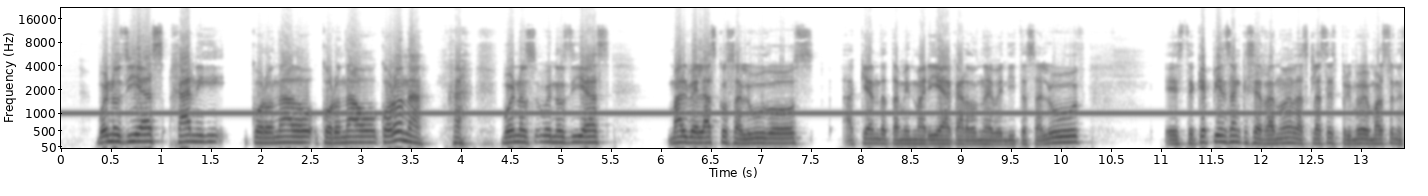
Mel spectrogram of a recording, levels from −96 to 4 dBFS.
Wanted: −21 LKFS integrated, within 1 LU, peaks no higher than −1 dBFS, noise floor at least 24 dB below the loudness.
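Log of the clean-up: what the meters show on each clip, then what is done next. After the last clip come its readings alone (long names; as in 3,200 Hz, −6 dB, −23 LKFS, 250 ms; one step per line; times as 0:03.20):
share of clipped samples 1.4%; peaks flattened at −20.0 dBFS; interfering tone 1,000 Hz; level of the tone −37 dBFS; integrated loudness −29.0 LKFS; sample peak −20.0 dBFS; target loudness −21.0 LKFS
→ clipped peaks rebuilt −20 dBFS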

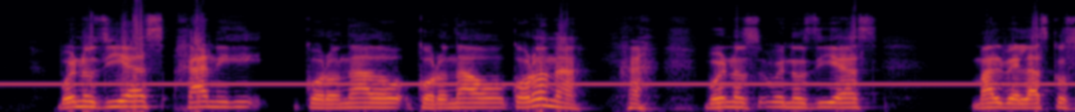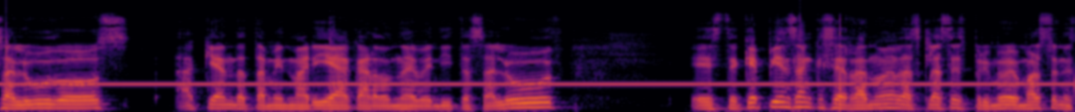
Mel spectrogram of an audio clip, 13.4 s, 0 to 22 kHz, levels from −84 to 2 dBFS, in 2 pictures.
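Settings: share of clipped samples 0.0%; interfering tone 1,000 Hz; level of the tone −37 dBFS
→ notch filter 1,000 Hz, Q 30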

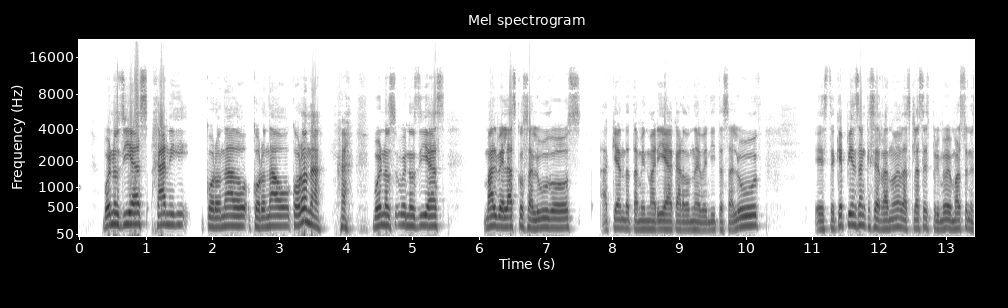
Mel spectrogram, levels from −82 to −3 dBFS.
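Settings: interfering tone none found; integrated loudness −28.5 LKFS; sample peak −11.0 dBFS; target loudness −21.0 LKFS
→ level +7.5 dB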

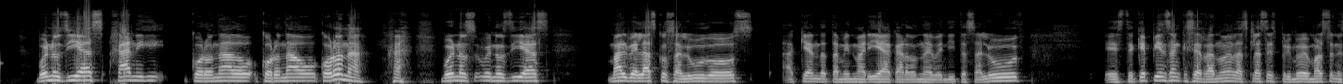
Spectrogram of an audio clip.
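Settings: integrated loudness −21.0 LKFS; sample peak −3.5 dBFS; background noise floor −73 dBFS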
